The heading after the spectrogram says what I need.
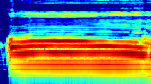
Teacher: प्लुत स्वर जो है इसको उच्चारण करने में 3 गुना समय लगता है। जैसे कि आप देख सकते हैं कि ओम, ठीक है, ओम आप बोलिए इसको उच्चारण में, ओम, तो इसके उच्चारण में 3 गुना समय लगता है, किससे, ह्रस्व स्वर्ण से।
